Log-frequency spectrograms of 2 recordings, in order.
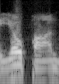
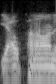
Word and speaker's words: Yaupon: yokan wellness company and although there's no specific pronounciation we say yo pond but y'all pound is a very common pronunciation that we get from people so we like the Obama but it doesn't it's not just neither right or wrong our company is I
